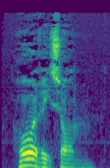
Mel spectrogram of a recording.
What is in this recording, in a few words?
"horizon", Dutch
